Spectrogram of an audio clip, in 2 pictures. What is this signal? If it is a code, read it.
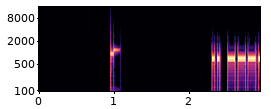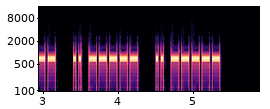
Morse code, heard as a keyed tone, about 34 wpm, 700 Hz. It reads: I0 I0 I0
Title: Callsign Prefixes for Top 25 DXCC - Repeated 3x - 35wpm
